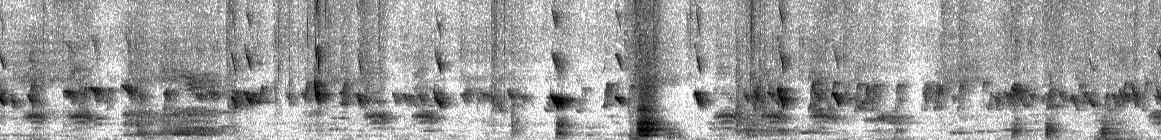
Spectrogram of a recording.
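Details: Chicken chicks peeping in irregular clusters of high chirps, broken by several loud thumps and knocks, over a quiet background.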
